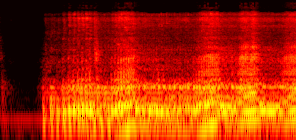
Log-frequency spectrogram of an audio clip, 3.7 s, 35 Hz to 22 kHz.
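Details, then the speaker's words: Honda XL70 K0 after restoration: small single thumps into life and runs a little ragged and uneven at fast idle, not yet warmed up; cold engine running. "Yep, not warmed up."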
